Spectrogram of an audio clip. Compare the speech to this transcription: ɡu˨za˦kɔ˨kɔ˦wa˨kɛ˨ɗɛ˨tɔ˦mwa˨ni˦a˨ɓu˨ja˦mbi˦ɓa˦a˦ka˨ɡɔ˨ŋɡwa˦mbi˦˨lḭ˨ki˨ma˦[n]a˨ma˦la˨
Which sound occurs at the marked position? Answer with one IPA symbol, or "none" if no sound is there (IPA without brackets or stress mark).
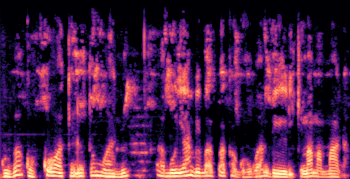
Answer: m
